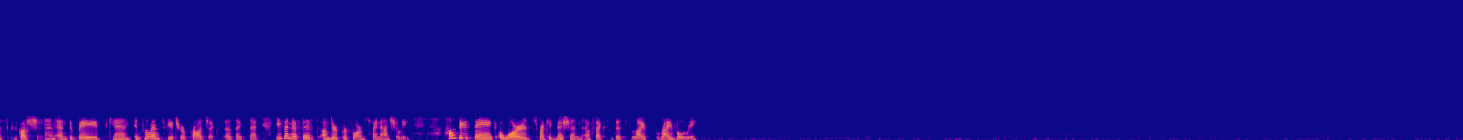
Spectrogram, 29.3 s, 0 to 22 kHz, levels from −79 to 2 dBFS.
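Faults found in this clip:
Lost AMR speech frames, 0.76–1.08 s. Speech smears and fades out. About 140 ms concealed, which fits seven consecutive frames. Decoder repeats the last pitch and vocal tract settings with falling gain.
6.16–6.28 s. Shorter drawn-out sound, about 60 ms concealed. Same mechanism.
9.24–9.34 s. Brief dip, consistent with a single 20 ms frame.
23.72–23.88 s. Scattered warble over 160 ms, about 100 ms concealed. Longest run 40 ms.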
